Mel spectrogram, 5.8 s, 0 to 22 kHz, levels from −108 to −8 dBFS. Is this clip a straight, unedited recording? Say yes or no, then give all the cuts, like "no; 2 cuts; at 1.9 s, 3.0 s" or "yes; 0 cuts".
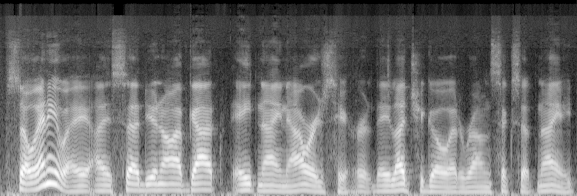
yes; 0 cuts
